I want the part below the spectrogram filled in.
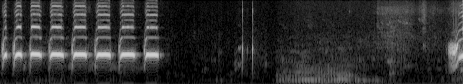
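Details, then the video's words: Female zebra dove calling the male, used as a lure: a quick burst of about seven evenly spaced, clipped cooing notes on one pitch, then a soft rumbling noise and the start of a fresh note series at the end. "Perkutut betina memanggil jantan"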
